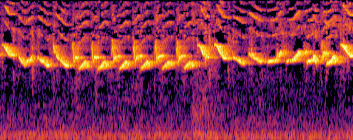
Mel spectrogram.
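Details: A captive-bred chestnut-bellied seed finch sings the classic Praia song: a continuous, rapid run of clear whistled notes, sweeping down and up in quick slurred phrases, with a faint hum beneath.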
